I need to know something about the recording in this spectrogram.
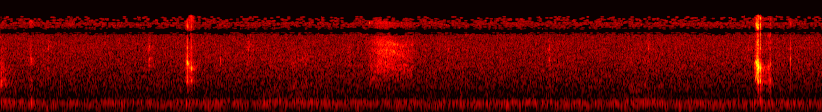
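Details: Two brief, sharp hiccups about six seconds apart in a quiet room; a pet named Keon hiccupping.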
